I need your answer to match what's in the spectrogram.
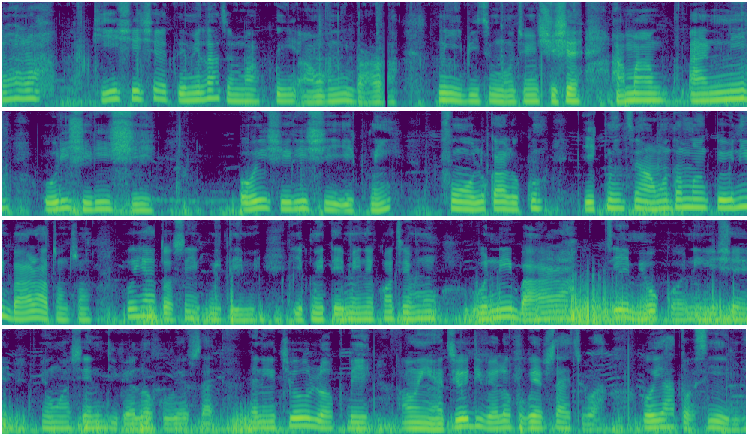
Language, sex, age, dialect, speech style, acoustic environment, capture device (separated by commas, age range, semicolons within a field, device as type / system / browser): Yoruba, male, 25-34, Nigeria - Lagos Yoruba, happy, traffic; people talking, mobile / Linux / Chrome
